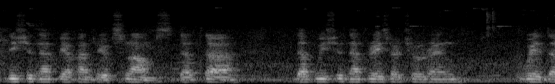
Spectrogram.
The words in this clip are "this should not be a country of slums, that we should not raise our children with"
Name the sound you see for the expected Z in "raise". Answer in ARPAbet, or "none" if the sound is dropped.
S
